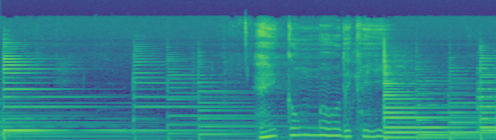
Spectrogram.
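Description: Nylon-string classical guitar played live, picked notes and chords ringing out over one another. A short wordless vocal phrase rises over the guitar about three seconds in.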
